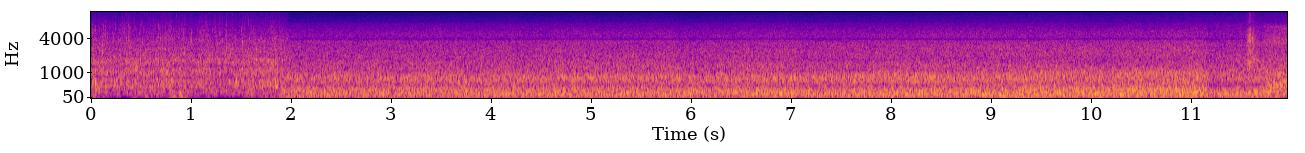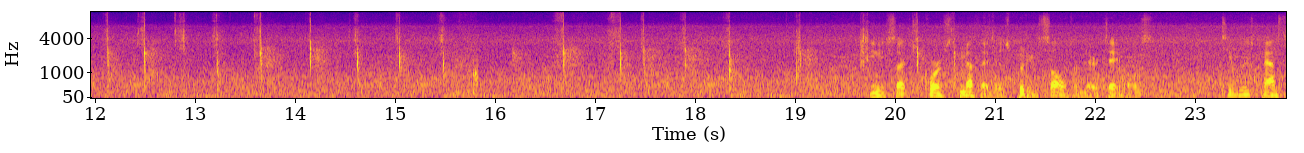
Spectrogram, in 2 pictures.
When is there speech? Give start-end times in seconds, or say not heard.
19.7-22.6, 23.2-23.8.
